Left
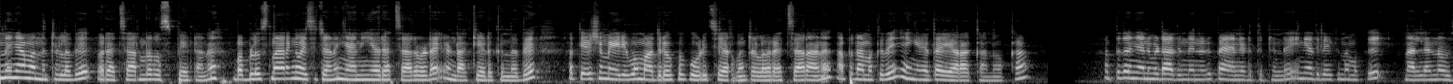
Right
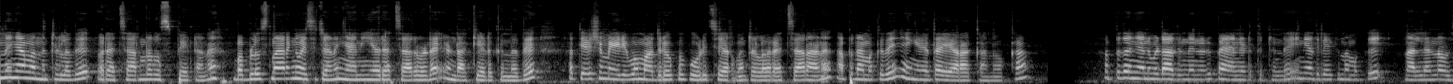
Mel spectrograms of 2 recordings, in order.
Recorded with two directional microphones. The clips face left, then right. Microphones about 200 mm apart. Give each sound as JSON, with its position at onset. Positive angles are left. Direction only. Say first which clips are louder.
{"t": 0.0, "sound": "a woman's voice", "louder": "left 4 dB", "side_deg": 45}
{"t": 11.0, "sound": "a woman's voice", "louder": "left 2 dB", "side_deg": 15}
